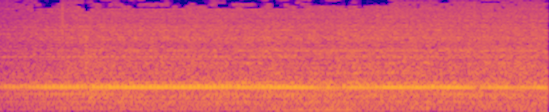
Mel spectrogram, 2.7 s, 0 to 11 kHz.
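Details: MK1 CL "George" after a pipe was refitted and the fuel pump pressurized the system with no leaks: the engine catches and settles into a steady, even run with no stumbling, coughing or hunting. It starts and runs cleanly.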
